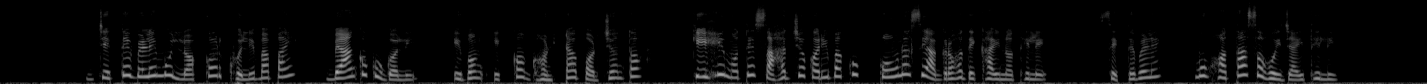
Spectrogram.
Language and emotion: Odia, sad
